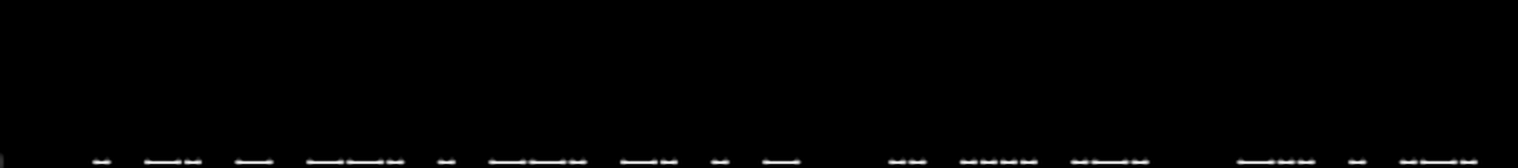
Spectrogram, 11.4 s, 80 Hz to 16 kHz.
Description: Morse code, heard as a keyed tone, about 16 wpm, 680 Hz. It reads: ENTGEGNET IHR DER
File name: Morsekurs / Witze / Witz 20. Juni 2023 70 F80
